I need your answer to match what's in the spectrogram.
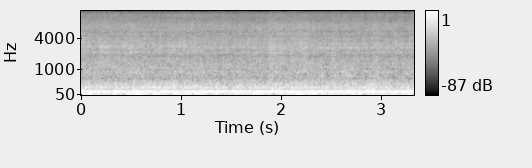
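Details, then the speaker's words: GE dishwasher being diagnosed for stuck-in-drain, constant-drain or FTD error, at the start of a wash cycle: steady, even low hum with constant pitch and no rattle or grinding. The drain pump is running normally. "So it sounds like your drain pump is working, by the way. You can hear it. That's all drain pump."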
